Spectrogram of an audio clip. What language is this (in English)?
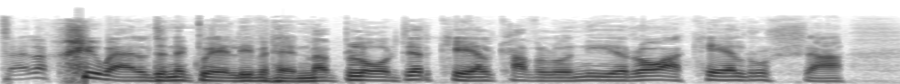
Welsh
